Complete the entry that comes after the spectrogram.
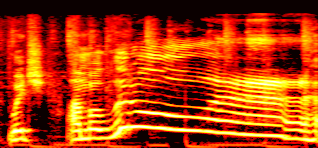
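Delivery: high whiny fake cry; mock whimper. Mock whine about farming.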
